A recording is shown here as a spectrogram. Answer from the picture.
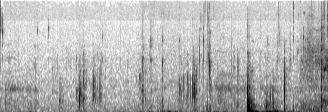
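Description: Someone takes three quiet sips of water from a copper mug, with soft gulping and wet mouth sounds between them, followed by a duller knock near the end. No one speaks.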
